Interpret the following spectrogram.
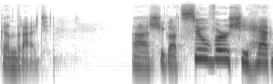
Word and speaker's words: Andrade: For people that want to know how to say her name in Portuguese, it's Rebeca Andrade.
